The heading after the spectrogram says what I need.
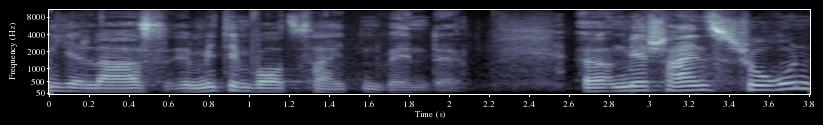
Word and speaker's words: Zeitenwende: man schon daran merkt, dass er im Englischen meistens in Deutsch ausgesprochen wird. Change of Times, Change of Eras oder Epochs sagt kein Mensch. Man sagt dann irgendwie Zeitenwende oder irgendwie sowas.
